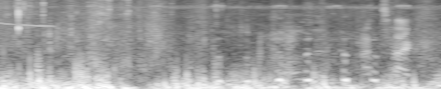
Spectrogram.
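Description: Quick, irregular low thumps with rustling, as of someone running along a trail with a handheld camera, the camera's microphone picking up the jolts of each stride.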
